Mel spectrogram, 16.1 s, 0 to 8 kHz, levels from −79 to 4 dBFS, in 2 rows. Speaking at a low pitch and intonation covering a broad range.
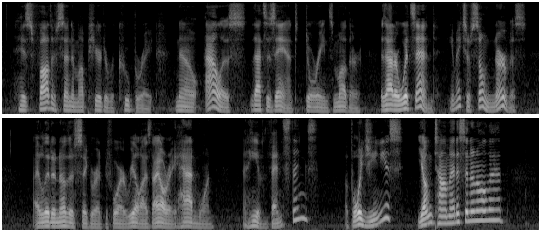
Yes: low, 115 Hz; wide, 8.3 semitones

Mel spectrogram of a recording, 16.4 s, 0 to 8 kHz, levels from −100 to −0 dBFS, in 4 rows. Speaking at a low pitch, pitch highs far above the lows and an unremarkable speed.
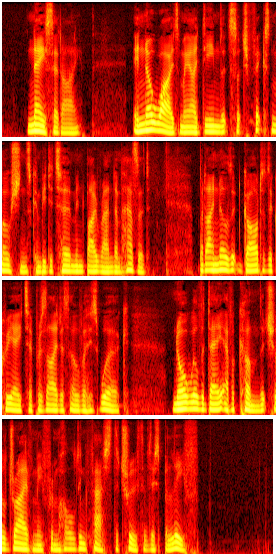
No: low, 120 Hz; average, 3.3 semitones; average, 175 wpm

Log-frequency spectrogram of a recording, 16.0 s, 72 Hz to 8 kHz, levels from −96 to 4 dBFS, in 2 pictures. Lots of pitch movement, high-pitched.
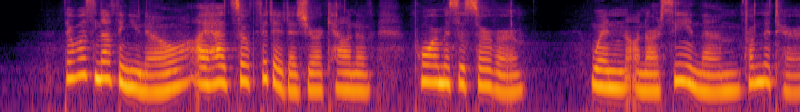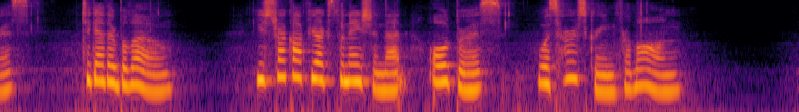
Yes: wide, 6.3 semitones; high, 220 Hz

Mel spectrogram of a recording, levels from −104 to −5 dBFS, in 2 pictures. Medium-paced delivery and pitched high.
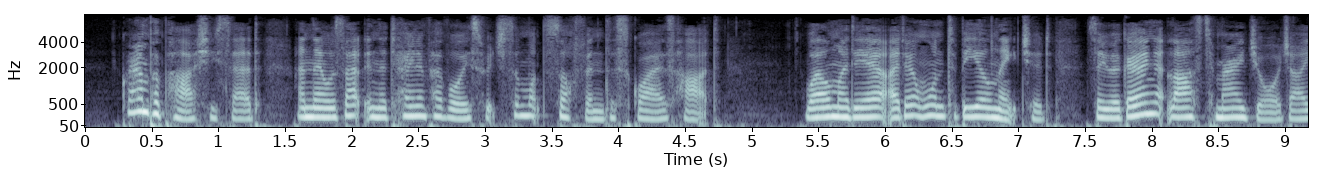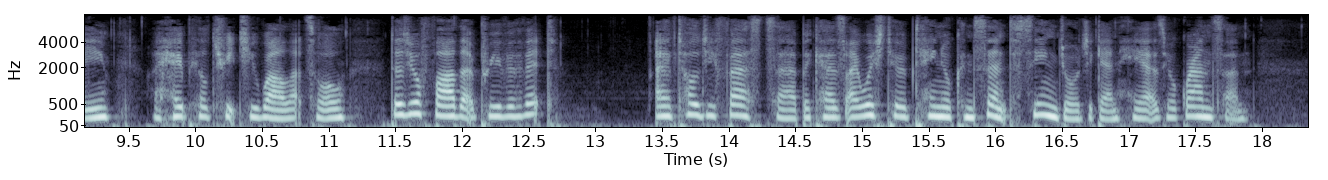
No: fast, 245 wpm; high, 205 Hz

